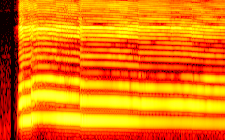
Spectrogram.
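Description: Rubber chicken squeak toy squeezed, giving one long scream that starts just after the start and slowly falls in pitch.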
